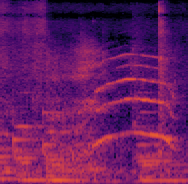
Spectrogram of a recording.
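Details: Hungry house cat complaining as its owners come home late for its dinner; one drawn-out meow rising then falling, over light background music.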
